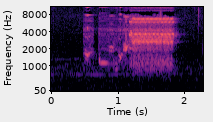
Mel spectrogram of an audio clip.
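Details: A Red-winged Blackbird (Agelaius phoeniceus), a marsh bird, sings its conk-la-ree: a few short, clear introductory notes, then a loud, harsh, buzzy trill held for just over half a second.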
